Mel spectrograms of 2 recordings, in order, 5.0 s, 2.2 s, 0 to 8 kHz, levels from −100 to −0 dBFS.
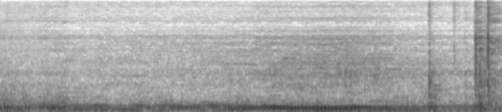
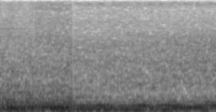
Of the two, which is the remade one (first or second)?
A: first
